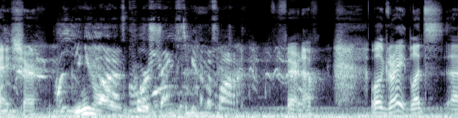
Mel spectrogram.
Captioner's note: laughing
